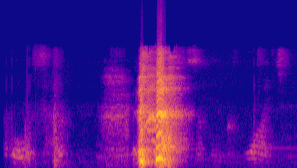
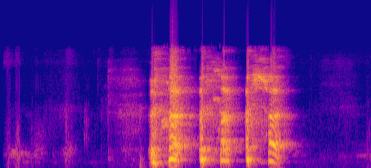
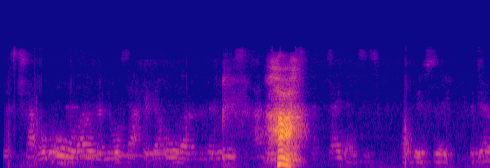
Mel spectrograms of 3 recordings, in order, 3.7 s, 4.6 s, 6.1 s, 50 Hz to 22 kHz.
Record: cough_length: 3.7 s
cough_amplitude: 32768
cough_signal_mean_std_ratio: 0.27
three_cough_length: 4.6 s
three_cough_amplitude: 32768
three_cough_signal_mean_std_ratio: 0.4
exhalation_length: 6.1 s
exhalation_amplitude: 25283
exhalation_signal_mean_std_ratio: 0.22
survey_phase: beta (2021-08-13 to 2022-03-07)
age: 45-64
gender: Male
wearing_mask: 'No'
symptom_sore_throat: true
smoker_status: Ex-smoker
respiratory_condition_asthma: false
respiratory_condition_other: false
recruitment_source: REACT
submission_delay: 2 days
covid_test_result: Negative
covid_test_method: RT-qPCR
influenza_a_test_result: Negative
influenza_b_test_result: Negative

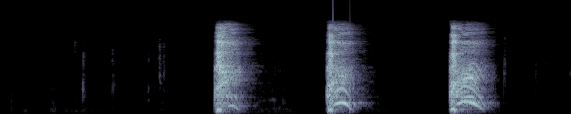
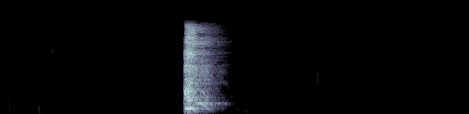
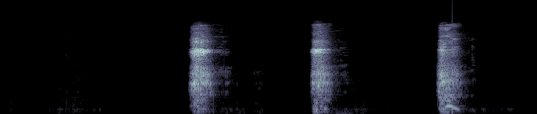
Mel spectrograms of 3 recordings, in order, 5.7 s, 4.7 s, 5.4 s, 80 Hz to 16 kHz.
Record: three_cough_length: 5.7 s
three_cough_amplitude: 26351
three_cough_signal_mean_std_ratio: 0.28
cough_length: 4.7 s
cough_amplitude: 29823
cough_signal_mean_std_ratio: 0.15
exhalation_length: 5.4 s
exhalation_amplitude: 16842
exhalation_signal_mean_std_ratio: 0.22
survey_phase: beta (2021-08-13 to 2022-03-07)
age: 45-64
gender: Female
wearing_mask: 'No'
symptom_none: true
smoker_status: Ex-smoker
respiratory_condition_asthma: false
respiratory_condition_other: false
recruitment_source: REACT
submission_delay: 2 days
covid_test_result: Negative
covid_test_method: RT-qPCR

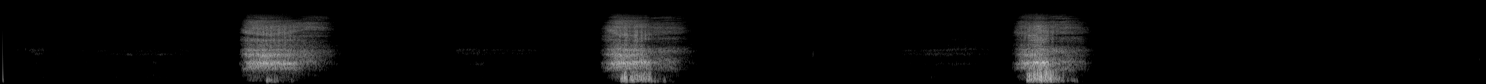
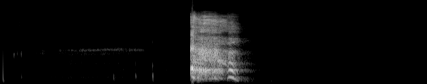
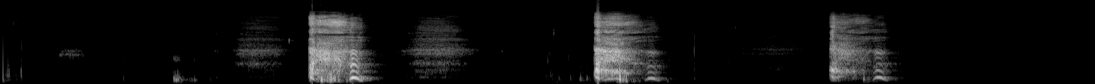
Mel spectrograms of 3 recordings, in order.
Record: exhalation_length: 14.9 s
exhalation_amplitude: 18008
exhalation_signal_mean_std_ratio: 0.27
cough_length: 4.3 s
cough_amplitude: 32767
cough_signal_mean_std_ratio: 0.24
three_cough_length: 11.0 s
three_cough_amplitude: 32768
three_cough_signal_mean_std_ratio: 0.27
survey_phase: beta (2021-08-13 to 2022-03-07)
age: 65+
gender: Female
wearing_mask: 'No'
symptom_none: true
smoker_status: Never smoked
respiratory_condition_asthma: false
respiratory_condition_other: false
recruitment_source: REACT
submission_delay: 1 day
covid_test_result: Negative
covid_test_method: RT-qPCR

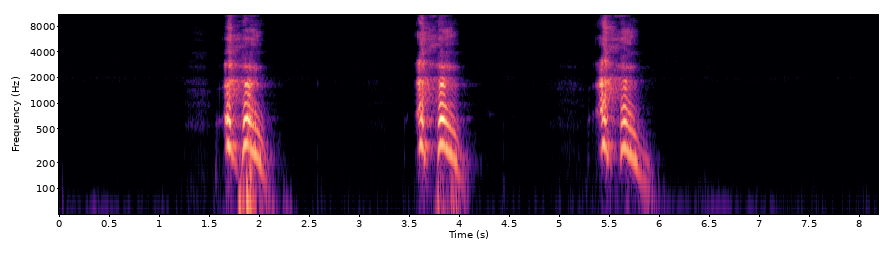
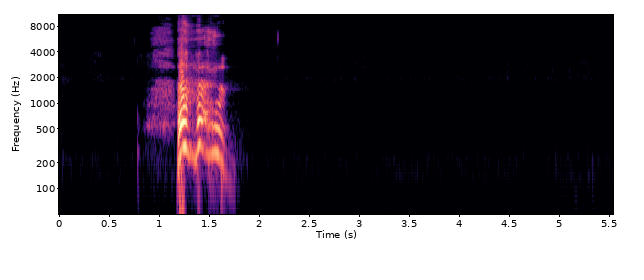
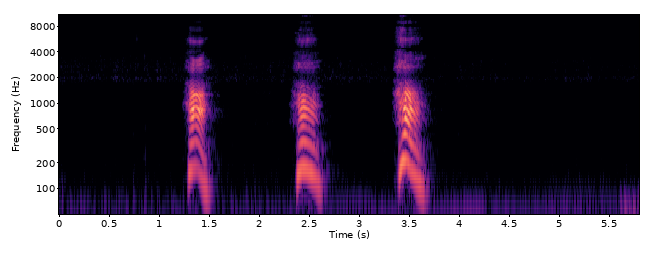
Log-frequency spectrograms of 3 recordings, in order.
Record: three_cough_length: 8.2 s
three_cough_amplitude: 32768
three_cough_signal_mean_std_ratio: 0.26
cough_length: 5.5 s
cough_amplitude: 32768
cough_signal_mean_std_ratio: 0.19
exhalation_length: 5.8 s
exhalation_amplitude: 15702
exhalation_signal_mean_std_ratio: 0.26
survey_phase: alpha (2021-03-01 to 2021-08-12)
age: 45-64
gender: Male
wearing_mask: 'No'
symptom_none: true
smoker_status: Never smoked
respiratory_condition_asthma: false
respiratory_condition_other: false
recruitment_source: REACT
submission_delay: 1 day
covid_test_result: Negative
covid_test_method: RT-qPCR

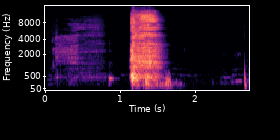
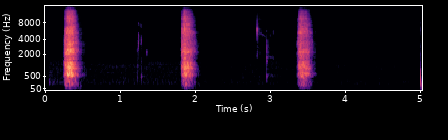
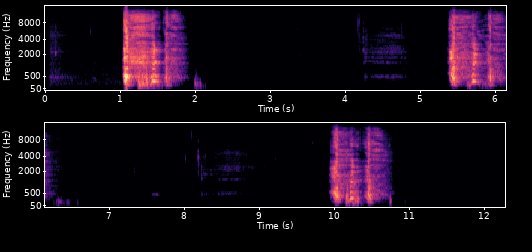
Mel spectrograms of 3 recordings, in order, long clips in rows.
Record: cough_length: 2.7 s
cough_amplitude: 32768
cough_signal_mean_std_ratio: 0.31
exhalation_length: 5.0 s
exhalation_amplitude: 27154
exhalation_signal_mean_std_ratio: 0.21
three_cough_length: 12.3 s
three_cough_amplitude: 32768
three_cough_signal_mean_std_ratio: 0.2
survey_phase: beta (2021-08-13 to 2022-03-07)
age: 45-64
gender: Male
wearing_mask: 'No'
symptom_cough_any: true
symptom_runny_or_blocked_nose: true
symptom_sore_throat: true
symptom_onset: 3 days
smoker_status: Never smoked
respiratory_condition_asthma: false
respiratory_condition_other: false
recruitment_source: Test and Trace
submission_delay: 1 day
covid_test_result: Positive
covid_test_method: RT-qPCR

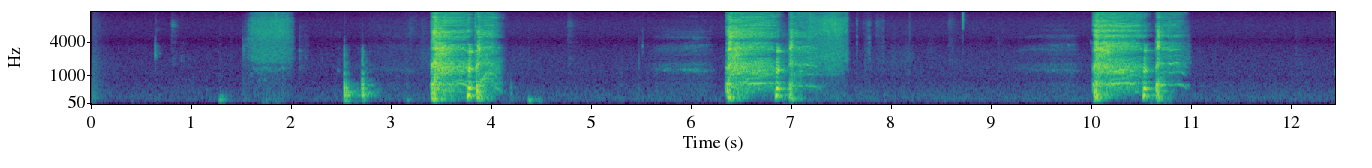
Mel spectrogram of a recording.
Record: three_cough_length: 12.4 s
three_cough_amplitude: 23506
three_cough_signal_mean_std_ratio: 0.31
survey_phase: beta (2021-08-13 to 2022-03-07)
age: 45-64
gender: Female
wearing_mask: 'No'
symptom_none: true
smoker_status: Never smoked
respiratory_condition_asthma: false
respiratory_condition_other: false
recruitment_source: REACT
submission_delay: 1 day
covid_test_result: Negative
covid_test_method: RT-qPCR
influenza_a_test_result: Negative
influenza_b_test_result: Negative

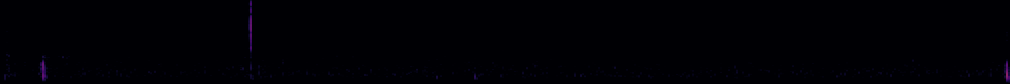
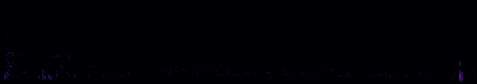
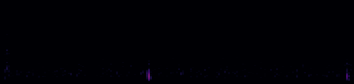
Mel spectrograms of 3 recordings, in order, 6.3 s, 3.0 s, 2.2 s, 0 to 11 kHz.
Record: exhalation_length: 6.3 s
exhalation_amplitude: 923
exhalation_signal_mean_std_ratio: 0.37
cough_length: 3.0 s
cough_amplitude: 48
cough_signal_mean_std_ratio: 0.92
three_cough_length: 2.2 s
three_cough_amplitude: 71
three_cough_signal_mean_std_ratio: 0.75
survey_phase: beta (2021-08-13 to 2022-03-07)
age: 45-64
gender: Female
wearing_mask: 'No'
symptom_cough_any: true
symptom_new_continuous_cough: true
symptom_runny_or_blocked_nose: true
symptom_sore_throat: true
symptom_diarrhoea: true
symptom_fatigue: true
symptom_fever_high_temperature: true
symptom_headache: true
symptom_change_to_sense_of_smell_or_taste: true
symptom_loss_of_taste: true
symptom_onset: 4 days
smoker_status: Never smoked
respiratory_condition_asthma: false
respiratory_condition_other: false
recruitment_source: Test and Trace
submission_delay: 2 days
covid_test_result: Positive
covid_test_method: RT-qPCR
covid_ct_value: 14.2
covid_ct_gene: ORF1ab gene
covid_ct_mean: 14.5
covid_viral_load: 18000000 copies/ml
covid_viral_load_category: High viral load (>1M copies/ml)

